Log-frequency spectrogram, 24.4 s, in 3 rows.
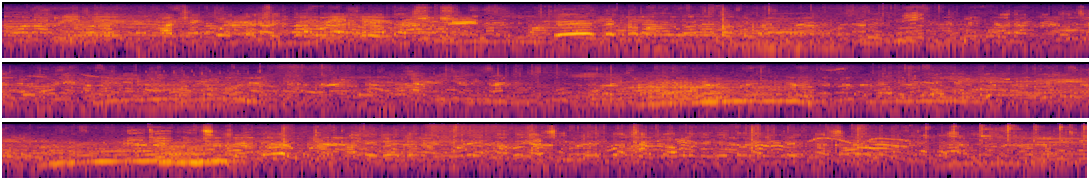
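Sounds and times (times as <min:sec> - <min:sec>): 
animal market ambience: 0:00.0 - 0:24.4.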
